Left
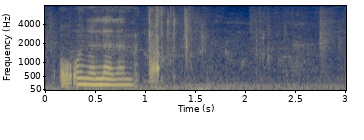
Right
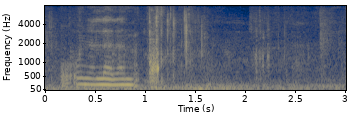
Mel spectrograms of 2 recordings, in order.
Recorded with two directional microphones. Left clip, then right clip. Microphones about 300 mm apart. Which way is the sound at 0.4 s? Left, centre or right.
Centre.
